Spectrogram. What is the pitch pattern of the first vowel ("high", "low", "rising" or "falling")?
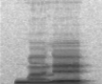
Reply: low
